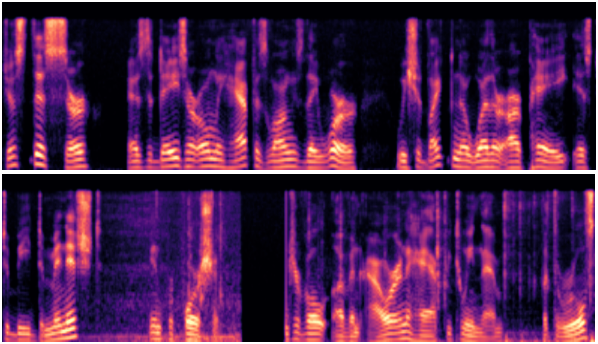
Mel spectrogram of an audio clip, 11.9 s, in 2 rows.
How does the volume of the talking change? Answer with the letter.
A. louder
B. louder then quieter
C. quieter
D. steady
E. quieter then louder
D.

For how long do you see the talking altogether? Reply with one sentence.
The talking can be heard for 11 seconds in total.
